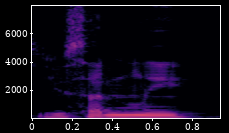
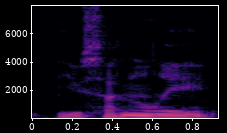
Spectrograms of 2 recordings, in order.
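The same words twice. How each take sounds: First: Suddenly lifted higher and louder; stress on suddenly. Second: Said in the usual way. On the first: Shown as a demonstration. The narrator retries the line, suddenly punched higher and louder. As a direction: hit suddenly for drama. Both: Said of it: "let's say this".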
